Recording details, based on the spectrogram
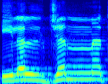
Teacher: الی الجنت، یہاں بھی نون مشدد ہے، نون مشدد کے اوپر غنہ ہوگا، ساری آواز ناک سے نکالیں گے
